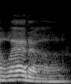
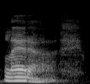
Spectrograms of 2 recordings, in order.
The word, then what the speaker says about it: letter: Então, no caso aqui, a palavra letter fica letter, letter.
